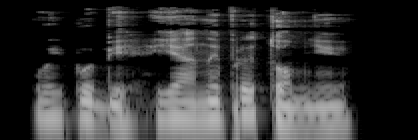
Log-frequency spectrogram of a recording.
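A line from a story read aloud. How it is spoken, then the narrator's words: Thin little whisper. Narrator (Ukrainian): вона тоненьким голоском прошепотіла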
